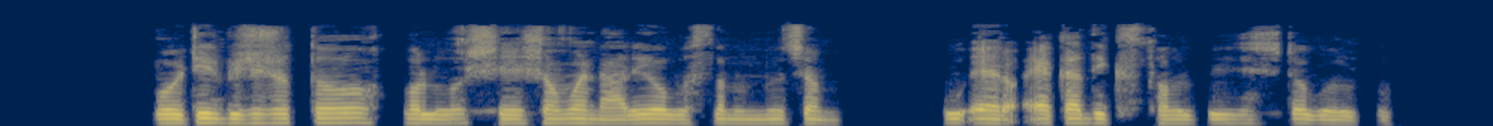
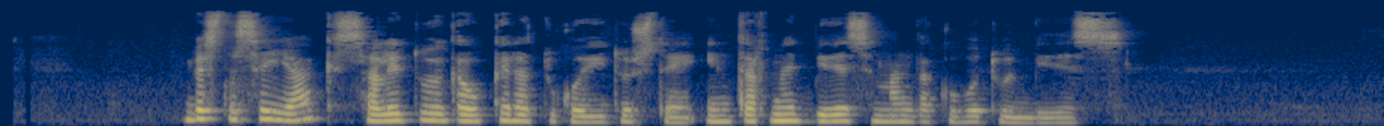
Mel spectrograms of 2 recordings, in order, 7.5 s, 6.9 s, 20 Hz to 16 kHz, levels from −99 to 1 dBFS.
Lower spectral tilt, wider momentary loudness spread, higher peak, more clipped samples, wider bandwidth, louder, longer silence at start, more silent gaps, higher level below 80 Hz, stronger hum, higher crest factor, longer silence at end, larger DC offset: about the same, -5.5 dB/octave vs -4.5 dB/octave; about the same, 8 LU vs 9 LU; about the same, -8 dBFS vs -10 dBFS; neither; second, 7.8 kHz vs 11.5 kHz; first, -25 LUFS vs -31 LUFS; second, 0.8 s vs 0.95 s; first, 1.49-1.56 s, 1.93-2.02 s, 4.22-4.72 s, 6.81-6.89 s vs none; first, -68 dBFS vs -82 dBFS; neither; about the same, 18 dB vs 22 dB; second, 0.5 s vs 1.3 s; neither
